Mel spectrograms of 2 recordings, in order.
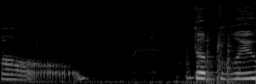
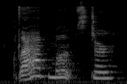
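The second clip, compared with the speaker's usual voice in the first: higher cheerful Glad Monster; bright Glad; 8 semitones higher, 3 dB louder than usual. Acted. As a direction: lift it up happily.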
